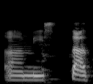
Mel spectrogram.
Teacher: Vemos que la sílaba tat lleva la mayor fuerza de voz. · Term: sílaba tónica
